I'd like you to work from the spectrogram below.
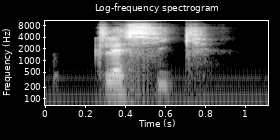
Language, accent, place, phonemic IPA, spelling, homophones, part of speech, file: French, France, Lyon, /kla.sik/, classiques, classique, noun, LL-Q150 (fra)-classiques.wav
- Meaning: plural of classique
